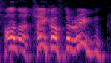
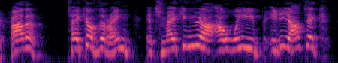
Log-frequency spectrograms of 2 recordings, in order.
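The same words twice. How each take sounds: First: Laughing through the line. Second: Higher, louder mock pleading son; hammed-up plea from the son. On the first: Retold or imitated. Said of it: "He says". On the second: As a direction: beg your father like a mocked young dwarf. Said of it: "no, s-, sorry".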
